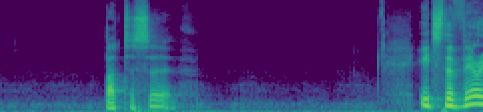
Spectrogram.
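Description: A middle-aged man speaks calmly and close by, with pauses.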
